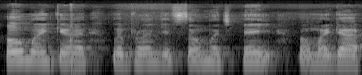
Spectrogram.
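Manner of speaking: high, loud mocking whine of a complaining fan; mock whiny crybaby. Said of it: "this quote unquote".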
